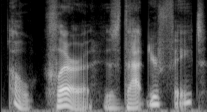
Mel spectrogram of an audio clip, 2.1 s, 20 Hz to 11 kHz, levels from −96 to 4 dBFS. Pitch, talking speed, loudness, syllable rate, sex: 120 Hz, 175 wpm, -21 LUFS, 4.0 syllables/s, male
